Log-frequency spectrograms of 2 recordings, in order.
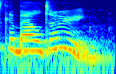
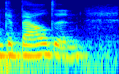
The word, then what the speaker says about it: Gabaldon: Apparently it's Gabaldon. – Gabaldon, and yeah, a classic. – I YouTubed it to see how it's pronounced. This entire time I've been saying Gabaldon.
